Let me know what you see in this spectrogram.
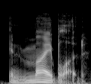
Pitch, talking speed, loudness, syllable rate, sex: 90 Hz, 200 wpm, -17 LUFS, 5.2 syllables/s, male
